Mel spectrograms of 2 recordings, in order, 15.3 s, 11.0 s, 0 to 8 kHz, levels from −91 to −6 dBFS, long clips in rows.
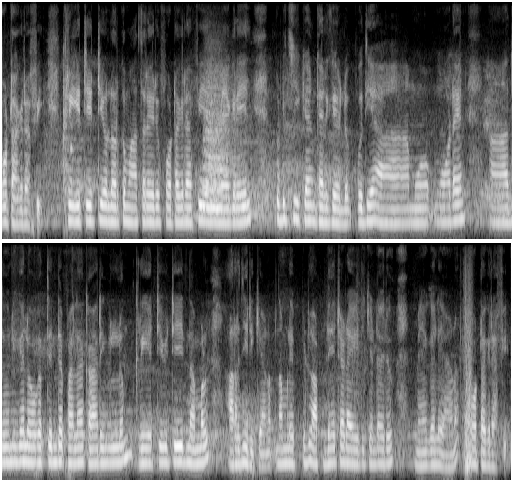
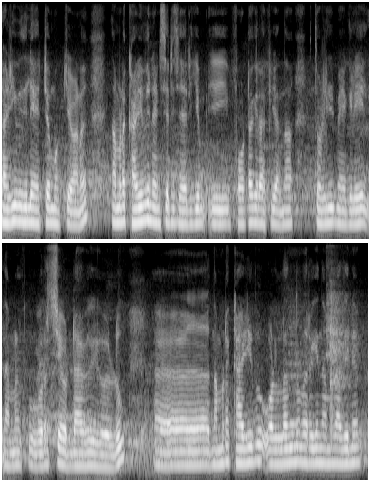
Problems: none marked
